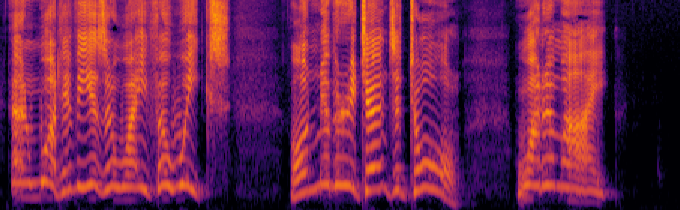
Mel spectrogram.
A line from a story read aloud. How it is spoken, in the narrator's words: He squeaked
